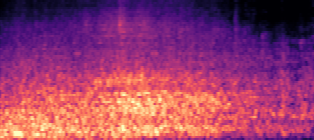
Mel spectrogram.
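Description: A rushing water splash sound effect, one noisy surge that swells to its peak about halfway through and then starts to fade.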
